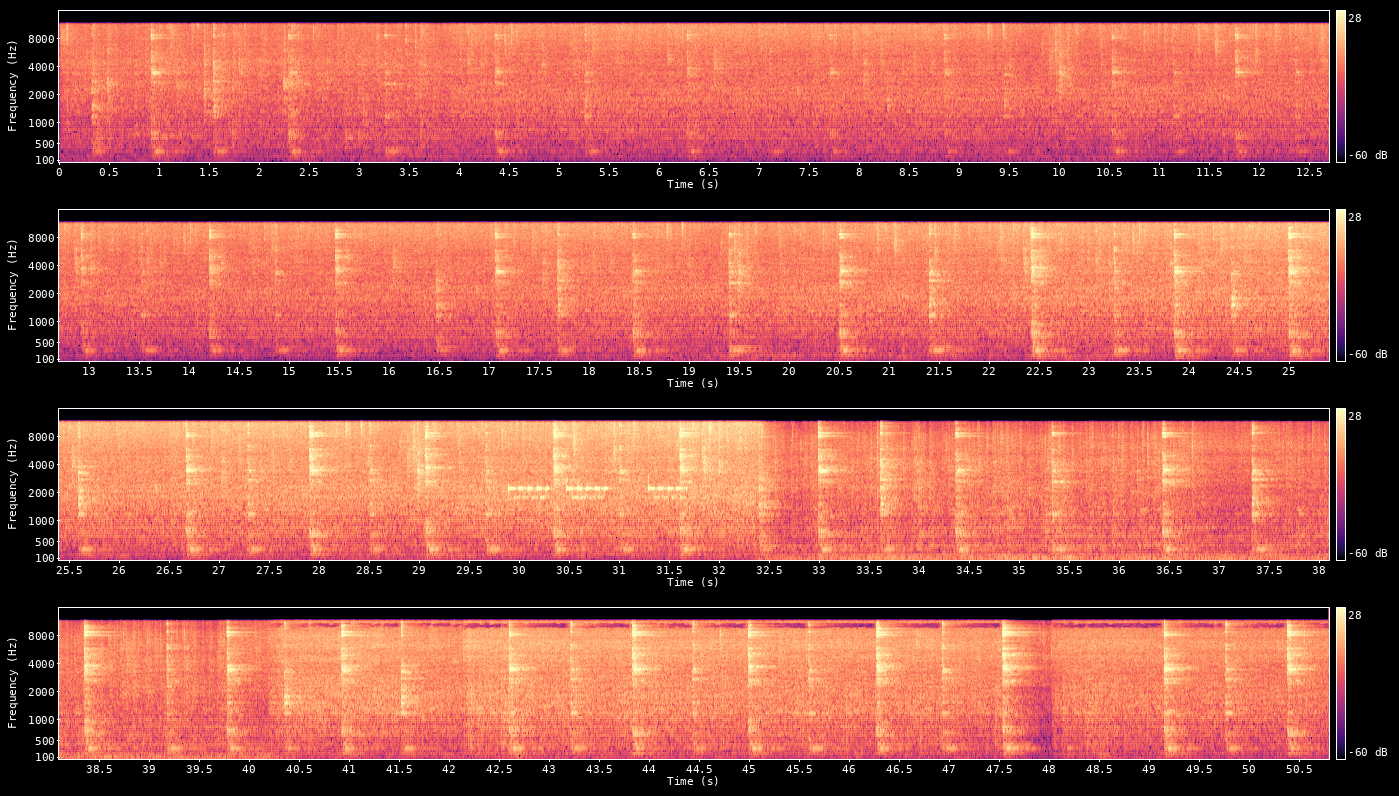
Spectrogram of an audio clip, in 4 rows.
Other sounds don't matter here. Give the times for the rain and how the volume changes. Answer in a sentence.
The rain can be heard from 0.0 to 50.7 s, getting louder.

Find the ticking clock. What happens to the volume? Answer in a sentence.
The loudness of the ticking clock goes up.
